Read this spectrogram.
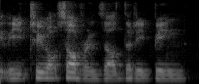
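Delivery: normal talking voice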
